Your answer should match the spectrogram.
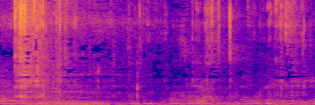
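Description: A crisp bite into a fried rolled taco just after the start, followed by chewing. A voice talks in the background.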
